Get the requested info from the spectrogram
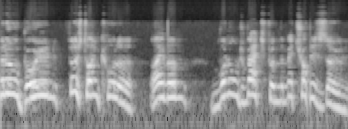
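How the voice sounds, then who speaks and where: A man puts on a squeaky character voice, pitched high. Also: moderate pace. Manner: playful, faking a phone call.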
